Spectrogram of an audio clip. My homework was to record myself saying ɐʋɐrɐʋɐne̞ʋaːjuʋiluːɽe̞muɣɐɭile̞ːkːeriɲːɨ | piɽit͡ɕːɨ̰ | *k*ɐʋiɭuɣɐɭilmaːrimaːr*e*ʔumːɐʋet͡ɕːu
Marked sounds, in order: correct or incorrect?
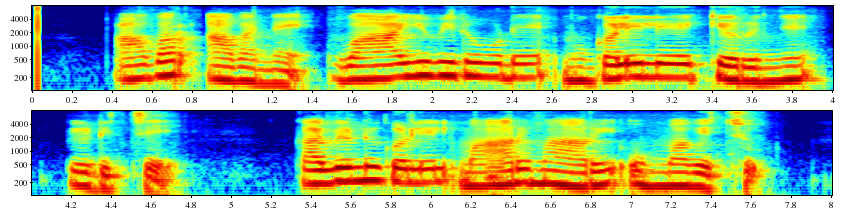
correct, incorrect: i

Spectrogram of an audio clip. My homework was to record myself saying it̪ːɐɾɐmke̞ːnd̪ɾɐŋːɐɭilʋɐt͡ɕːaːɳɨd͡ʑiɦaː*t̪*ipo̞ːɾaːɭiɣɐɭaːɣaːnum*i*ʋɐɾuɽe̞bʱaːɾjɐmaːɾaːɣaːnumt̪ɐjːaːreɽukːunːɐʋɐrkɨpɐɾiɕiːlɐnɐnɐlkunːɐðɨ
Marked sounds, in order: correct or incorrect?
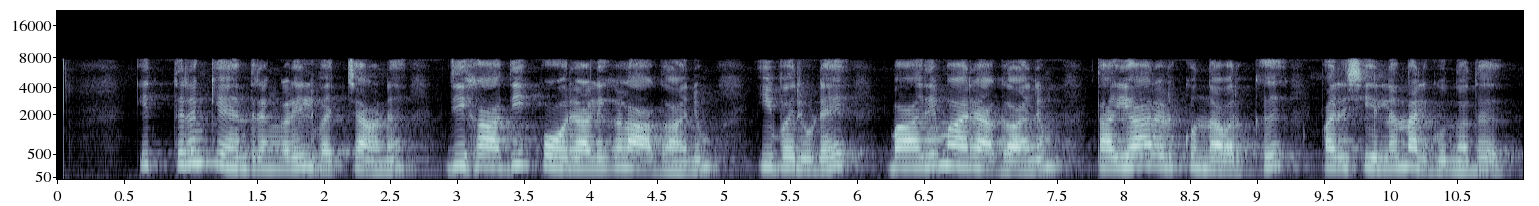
incorrect: d̪, correct

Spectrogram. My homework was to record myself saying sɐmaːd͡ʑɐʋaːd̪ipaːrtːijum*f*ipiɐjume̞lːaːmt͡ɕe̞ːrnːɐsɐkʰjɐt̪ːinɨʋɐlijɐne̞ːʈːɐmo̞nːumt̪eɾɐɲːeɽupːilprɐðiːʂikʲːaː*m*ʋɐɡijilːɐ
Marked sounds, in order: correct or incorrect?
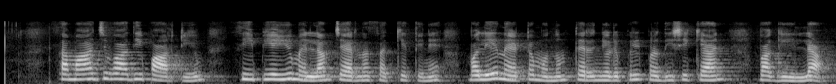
incorrect: s, incorrect: n

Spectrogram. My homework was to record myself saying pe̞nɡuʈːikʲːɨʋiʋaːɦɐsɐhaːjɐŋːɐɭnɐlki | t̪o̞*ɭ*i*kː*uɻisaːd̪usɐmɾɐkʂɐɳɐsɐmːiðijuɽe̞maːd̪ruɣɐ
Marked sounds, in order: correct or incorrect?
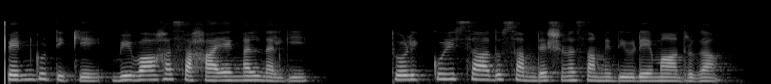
correct, correct

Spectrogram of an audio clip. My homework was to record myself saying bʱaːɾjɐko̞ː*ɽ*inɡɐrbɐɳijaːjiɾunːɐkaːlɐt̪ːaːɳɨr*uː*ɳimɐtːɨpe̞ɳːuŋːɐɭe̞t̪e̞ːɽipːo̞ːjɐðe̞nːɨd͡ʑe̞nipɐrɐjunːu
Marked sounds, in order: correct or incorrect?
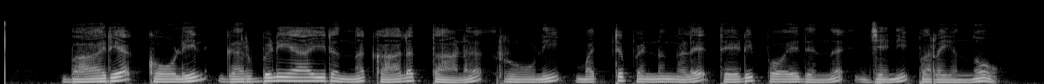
incorrect: ɭ, correct

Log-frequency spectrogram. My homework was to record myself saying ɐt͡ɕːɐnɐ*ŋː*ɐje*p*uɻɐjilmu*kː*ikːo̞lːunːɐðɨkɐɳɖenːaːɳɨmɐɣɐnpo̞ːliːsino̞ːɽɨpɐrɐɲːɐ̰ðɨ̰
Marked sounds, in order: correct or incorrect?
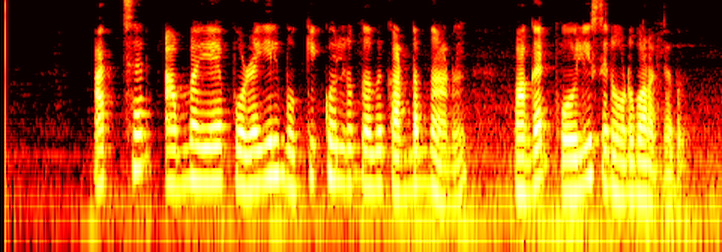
incorrect: mː, correct, correct

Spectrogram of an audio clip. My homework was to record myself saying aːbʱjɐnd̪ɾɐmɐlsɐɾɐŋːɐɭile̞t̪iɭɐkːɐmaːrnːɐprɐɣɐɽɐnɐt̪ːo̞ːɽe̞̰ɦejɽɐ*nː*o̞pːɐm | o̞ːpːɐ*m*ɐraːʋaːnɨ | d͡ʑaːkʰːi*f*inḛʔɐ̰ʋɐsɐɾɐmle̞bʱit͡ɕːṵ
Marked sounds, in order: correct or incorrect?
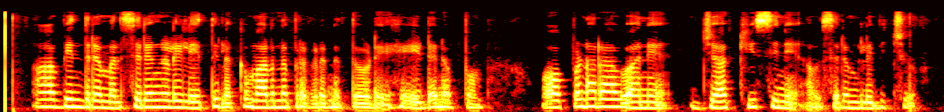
incorrect: n, incorrect: ɳ, incorrect: s

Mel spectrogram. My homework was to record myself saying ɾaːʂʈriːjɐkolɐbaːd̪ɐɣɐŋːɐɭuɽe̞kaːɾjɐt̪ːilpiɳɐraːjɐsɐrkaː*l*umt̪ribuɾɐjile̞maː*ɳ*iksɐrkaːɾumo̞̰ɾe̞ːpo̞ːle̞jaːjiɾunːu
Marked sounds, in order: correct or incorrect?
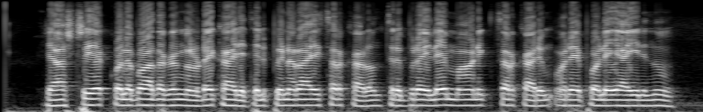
incorrect: r, correct

